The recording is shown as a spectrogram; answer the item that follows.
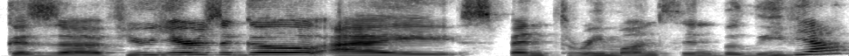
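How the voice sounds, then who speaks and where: A woman hosting a casual livestream chat. She is animated and laughs often. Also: medium pitch, takes it slowly. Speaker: livestream host.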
